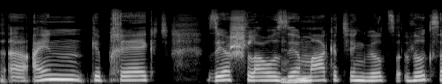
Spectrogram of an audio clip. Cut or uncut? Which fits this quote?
cut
